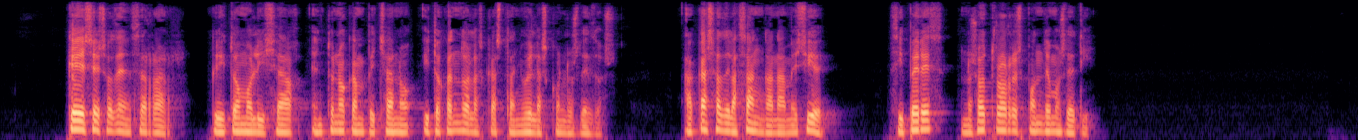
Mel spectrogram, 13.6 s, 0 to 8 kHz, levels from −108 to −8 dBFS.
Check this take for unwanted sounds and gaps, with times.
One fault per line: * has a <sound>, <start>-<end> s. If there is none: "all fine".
all fine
